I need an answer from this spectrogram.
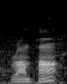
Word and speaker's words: rampant: Although I think that you're not supposed to pronounce the T at the end. Hippogriff en passant rampant.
